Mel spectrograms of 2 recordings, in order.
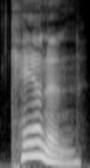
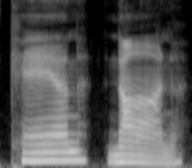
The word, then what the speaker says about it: canon: sounds non three sounds now here's another word where you want the pronunciation of the word to conform to the spelling so we're going to pronounce this word can none we don't have any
